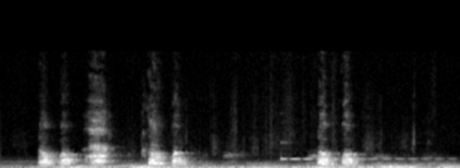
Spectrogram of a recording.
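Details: Family dog barking indoors while a six-year-old African grey parrot tries to get it to stop; short hoarse barks come in pairs and triplets, with a steady whistle-like tone and room noise between them.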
